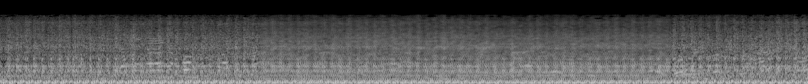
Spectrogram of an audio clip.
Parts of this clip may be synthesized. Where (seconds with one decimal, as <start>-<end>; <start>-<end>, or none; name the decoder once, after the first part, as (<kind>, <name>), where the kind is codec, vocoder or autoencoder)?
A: 2.6-6.7 (vocoder, Vocos)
